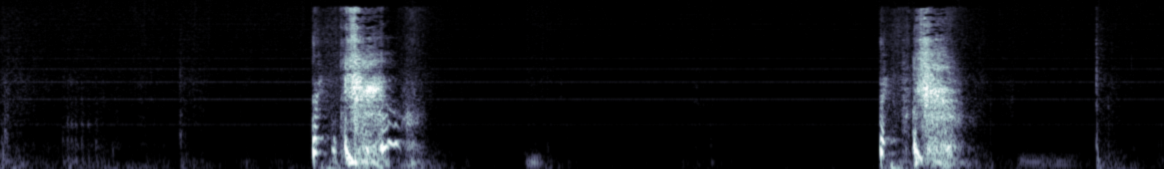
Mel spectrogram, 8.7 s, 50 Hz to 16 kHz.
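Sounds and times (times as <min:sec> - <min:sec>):
person sneezing: 0:02.4 - 0:03.2, 0:06.6 - 0:07.4
speech: 0:02.6 - 0:03.0.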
